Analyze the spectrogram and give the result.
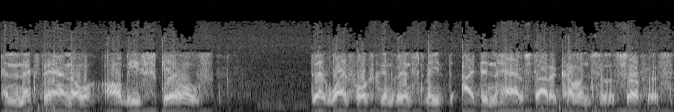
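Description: A man with an American accent talks at a moderate pace. His loudness stays very even. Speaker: caller. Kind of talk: call-in comment. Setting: phone call.

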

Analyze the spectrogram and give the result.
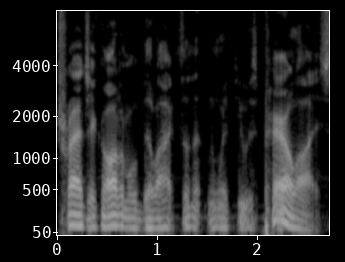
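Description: Recorded dry and close with no echo on a very clean, silent background, a man speaks with fairly even intonation. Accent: North Carolina. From US South, Charlotte, North Carolina. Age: 60s. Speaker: insurance agency owner. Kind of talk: interview.

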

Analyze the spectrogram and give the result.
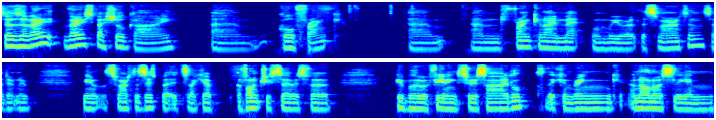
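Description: A dark, mellow voice with an English accent speaks at a fairly quick pace, with ordinary pitch variation. Long pauses come often, against a quiet background. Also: man, fairly low pitch for a man. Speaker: podcast guest.

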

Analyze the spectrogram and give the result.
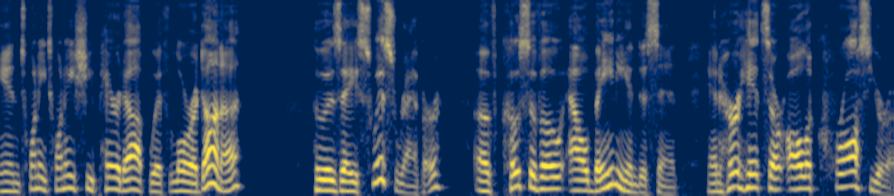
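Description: A man with an American accent, fairly high pitch and lively intonation, at a moderate pace, in a very clean recording with a silent background. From USA. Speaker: music podcast co-host. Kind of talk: casual chat.

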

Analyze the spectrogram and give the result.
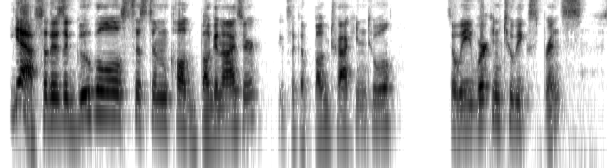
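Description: A man with a normal speaking voice talks at a fairly quick pace, fairly high in pitch and with lively intonation. The recording is very clean, with a silent background. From Canada, Halifax. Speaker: software engineer. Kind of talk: interview. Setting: office.

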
